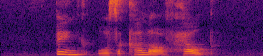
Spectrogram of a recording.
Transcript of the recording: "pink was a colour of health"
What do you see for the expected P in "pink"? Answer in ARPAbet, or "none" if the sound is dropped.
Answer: P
